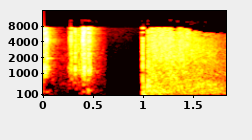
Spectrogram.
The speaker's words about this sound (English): take me out with some shotgun blasts.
